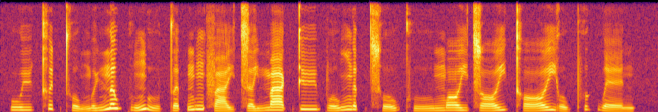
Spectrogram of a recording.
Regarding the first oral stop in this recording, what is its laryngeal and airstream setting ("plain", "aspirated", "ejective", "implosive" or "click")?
aspirated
